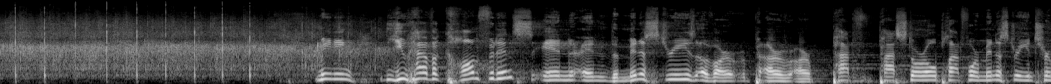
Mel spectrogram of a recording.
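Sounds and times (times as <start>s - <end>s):
congregation clapping during a sermon: 0.0s - 4.7s
speech: 3.2s - 10.5s.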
